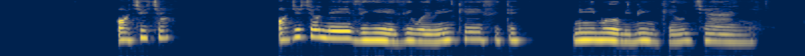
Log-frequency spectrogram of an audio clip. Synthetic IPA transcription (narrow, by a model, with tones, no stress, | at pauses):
ɔ˨t͡ʃɪ˦t͡ʃɔ˦ | ɔ˨t͡ʃɪ˦t͡ʃɔ˦ne˦zi˨ɣe˨zi˦we˨ɾe˨ŋ̩˦ke˦e˦si˦te˦ | ni˦mo˦o˨mi˨mi˦ŋ̩˨ke˨o˦t͡ʃa˦a˨ɲɪ˦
